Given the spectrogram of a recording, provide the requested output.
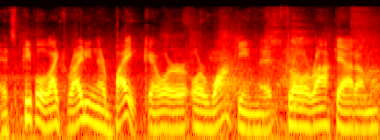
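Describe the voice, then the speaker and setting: Light background noise sits behind the recording. A man speaks at a moderate pace. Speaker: interviewed local reporter. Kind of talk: interview answer. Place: cafe. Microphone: lapel.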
